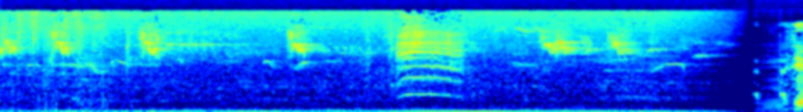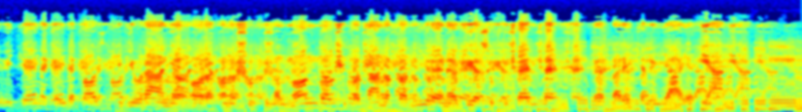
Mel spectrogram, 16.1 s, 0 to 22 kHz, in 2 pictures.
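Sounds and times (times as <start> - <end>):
long pitched bird call: 0.0 - 7.3
bird chirps: 0.0 - 7.4.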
